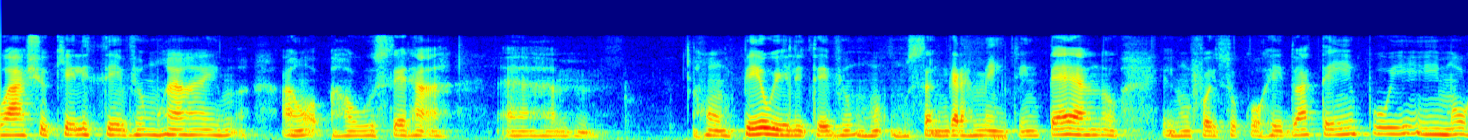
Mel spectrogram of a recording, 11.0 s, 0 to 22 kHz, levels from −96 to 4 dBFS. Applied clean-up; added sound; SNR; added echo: none; none; none; none.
